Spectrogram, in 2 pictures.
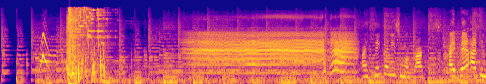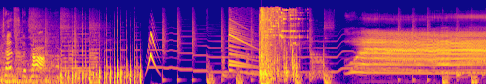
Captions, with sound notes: (crashes) (cries) I think I need some more practice. I bet I can touch the top. (fast tapping) (crashes) (cries)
